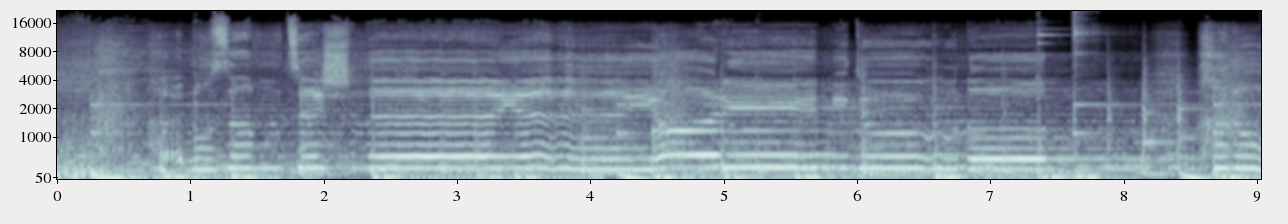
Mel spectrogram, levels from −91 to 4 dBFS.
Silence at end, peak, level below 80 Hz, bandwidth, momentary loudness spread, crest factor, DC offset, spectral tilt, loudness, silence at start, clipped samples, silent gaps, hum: 0 s; 0 dBFS; -18 dBFS; over 20 kHz; 7 LU; 10 dB; under 0.1%; -5 dB/octave; -10 LUFS; 0 s; under 0.1%; none; none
